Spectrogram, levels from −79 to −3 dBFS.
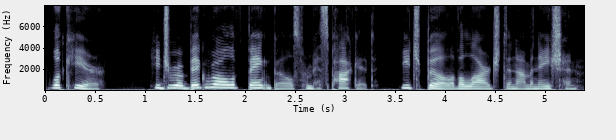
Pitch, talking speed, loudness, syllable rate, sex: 205 Hz, 210 wpm, -19 LUFS, 5.6 syllables/s, female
